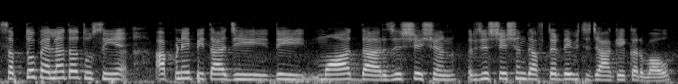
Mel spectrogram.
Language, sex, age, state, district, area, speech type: Punjabi, female, 30-45, Punjab, Barnala, urban, spontaneous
